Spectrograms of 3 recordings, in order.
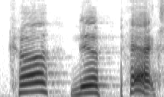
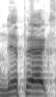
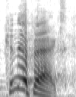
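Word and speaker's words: Knipex: that's from canipex yes it's cu nepex is the right way to say it's not nippex it's kinepax anyway trust us ask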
